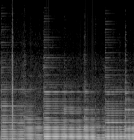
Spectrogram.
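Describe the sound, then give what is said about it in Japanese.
Electric guitar chords played through a tremolo effect, the volume swelling and dipping in a steady, quick pulse. The playing is close and clear, with no voices. “これあのトレモロっていうエフェクトでうん、なんていうんですかね、ただ音が、こう、うんと、音量が上がったり下がったりするだけなんですよね。だから、一番エフェクトの中でも単純なエフェクトなんですけども、この音が上下するってだけでなんでこんな気持ちいいんですかね”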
